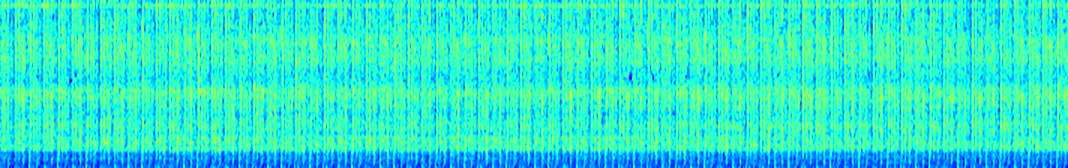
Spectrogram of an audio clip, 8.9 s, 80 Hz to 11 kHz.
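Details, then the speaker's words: Sai Hu V1-45 flame-licker vacuum engine model with a brass cylinder, hot, with a reduced wick flame: a fast, even puffing beat at constant speed with no misses. It runs well at its typical speed. "this is quite hot now and it's running pretty well"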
